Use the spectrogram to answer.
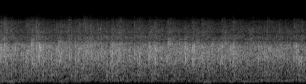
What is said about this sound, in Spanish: Démosle una ofrenda de palmas al rey.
